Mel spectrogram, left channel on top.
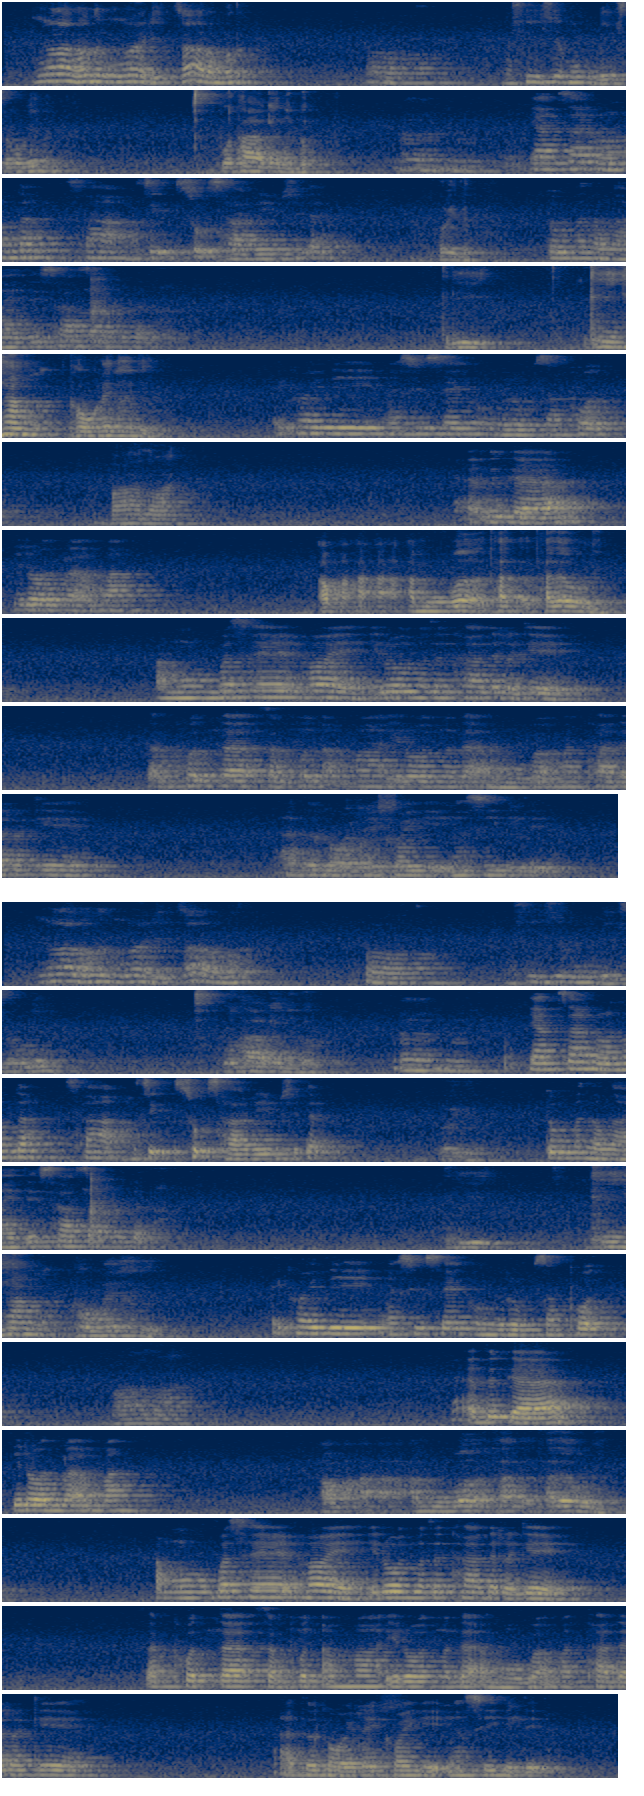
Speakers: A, on the left (about 75°); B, on the right (about 65°).
A: ꯉꯔꯥꯡ ꯈꯪꯗ ꯉꯥꯏꯔꯤ ꯆꯥꯔꯝꯕꯗ
B: ꯑꯣ
A: ꯉꯁꯤꯁꯦ ꯑꯃꯨꯛ ꯕꯦꯁ ꯇꯧꯒꯦꯅ ꯄꯣꯊꯥꯒꯦꯅꯀꫭ
B: ꯎꯝ ꯎꯝ ꯌꯥꯝ ꯆꯥꯔꯨꯔꯅꯨꯗ ꯁꯥ ꯍꯧꯖꯤꯛ ꯑꯁꯨꯨꯛ ꯁꯥꯔꯤꯕꯁꯤꯗ
A: ꯍꯣꯏꯗ
B: ꯇꯨꯝꯕ ꯅꯨꯡꯉꯥꯏꯗꯦ ꯁꯥ ꯆꯥꯔꯒ
A: ꯀꯔꯤ ꯀꯔꯤ ꯌꯦꯟꯁꯥꯡ ꯊꯣꯡꯈ꯭ꯔꯦ ꯅꯣꯏꯗꯤ
B: ꯑꯩꯈꯣꯏꯗꯤ ꯉꯁꯤꯁꯦ ꯈꯣꯡꯗ꯭ꯔꯨꯝ ꯆꯝꯐꯨꯠ
A: ꯚꯜꯂꫭ ꯍꯦ
B: ꯑꯗꯨꯒ ꯏꯔꯣꯟꯕ ꯑꯃ
A: ꯑ ꯑ ꯑꯃꯨꯕ ꯊꯥꯗꯧꯅꯦ
B: ꯑꯃꯨꯕꯁꯦ ꯍꯣꯏ ꯏꯔꯣꯟꯕꯗ ꯊꯥꯗꯔꯒꯦ ꯆꯝꯐꯨꯠꯇ ꯆꯝꯐꯨꯠ ꯑꯃ ꯏꯔꯣꯟꯕꯗ ꯑꯃꯨꯕ ꯑꯃ ꯊꯥꯗꯔꯒꯦ ꯑꯗꯨ ꯂꯣꯏꯔꯦ
A: ꯑꯁ
B: ꯑꯩꯈꯣꯏꯒꯤ ꯉꯁꯤꯒꯤꯗꯤ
